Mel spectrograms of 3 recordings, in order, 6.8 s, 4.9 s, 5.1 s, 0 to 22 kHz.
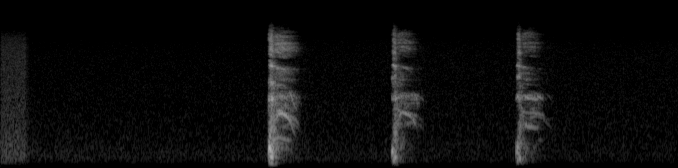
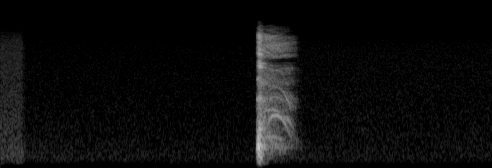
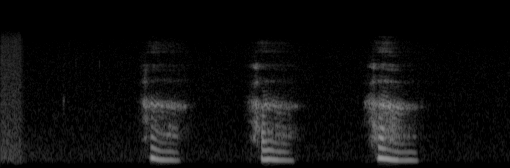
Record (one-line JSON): {"three_cough_length": "6.8 s", "three_cough_amplitude": 1931, "three_cough_signal_mean_std_ratio": 0.25, "cough_length": "4.9 s", "cough_amplitude": 5921, "cough_signal_mean_std_ratio": 0.16, "exhalation_length": "5.1 s", "exhalation_amplitude": 578, "exhalation_signal_mean_std_ratio": 0.43, "survey_phase": "beta (2021-08-13 to 2022-03-07)", "age": "18-44", "gender": "Female", "wearing_mask": "No", "symptom_none": true, "symptom_onset": "8 days", "smoker_status": "Never smoked", "respiratory_condition_asthma": false, "respiratory_condition_other": false, "recruitment_source": "REACT", "submission_delay": "4 days", "covid_test_result": "Negative", "covid_test_method": "RT-qPCR", "influenza_a_test_result": "Negative", "influenza_b_test_result": "Negative"}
